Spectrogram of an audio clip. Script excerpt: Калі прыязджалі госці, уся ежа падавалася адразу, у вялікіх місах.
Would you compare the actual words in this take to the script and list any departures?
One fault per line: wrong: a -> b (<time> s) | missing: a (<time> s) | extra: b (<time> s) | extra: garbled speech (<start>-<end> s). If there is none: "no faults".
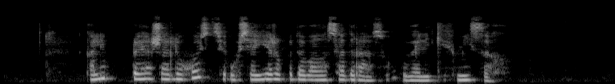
no faults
